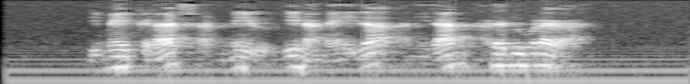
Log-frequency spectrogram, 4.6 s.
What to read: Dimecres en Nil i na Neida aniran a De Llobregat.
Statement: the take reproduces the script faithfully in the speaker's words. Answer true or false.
true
